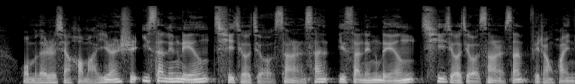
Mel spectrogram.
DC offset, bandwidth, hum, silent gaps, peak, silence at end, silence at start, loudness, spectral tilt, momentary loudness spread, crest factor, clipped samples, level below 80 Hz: under 0.1%; 16.5 kHz; none; none; -2 dBFS; 0 s; 0.25 s; -20 LUFS; -4.5 dB/octave; 6 LU; 18 dB; under 0.1%; -44 dBFS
